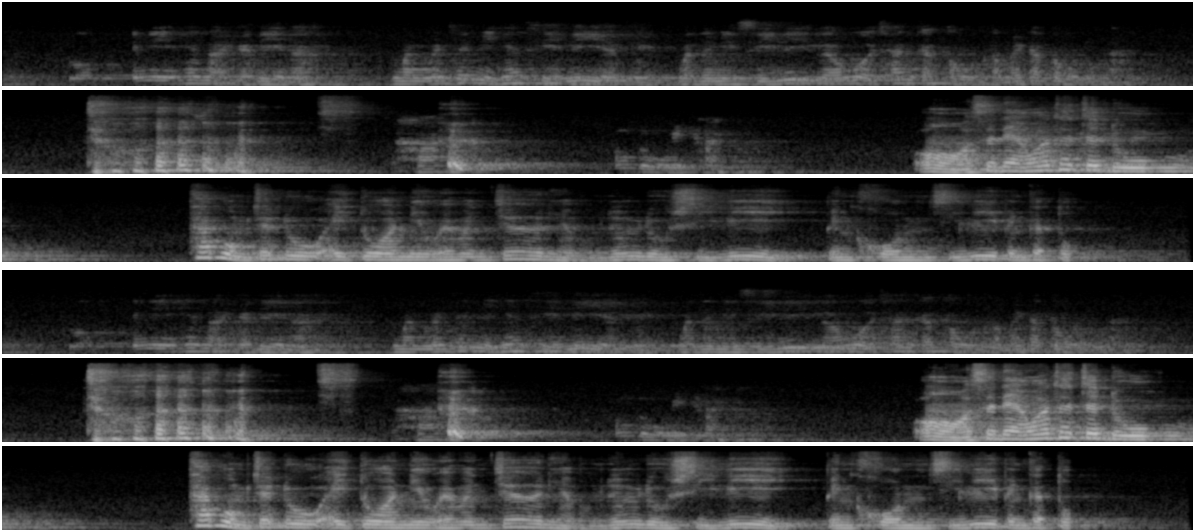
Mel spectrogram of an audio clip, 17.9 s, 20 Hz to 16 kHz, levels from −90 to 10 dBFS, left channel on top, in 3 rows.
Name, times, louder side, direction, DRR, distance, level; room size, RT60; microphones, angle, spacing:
voice 1, 0.3-1.6 2.0-5.7 7.0-7.2 7.9-8.2 9.0-9.6 11.3-12.0, left 1 dB, 65° left, 0 dB, 4.8 m, -42 dB
voice 2, 6.4-7.2 7.6-7.7 8.2-8.4 10.5-11.7 12.9-17.3, right 2 dB, 40° right, 12 dB, 1.0 m, -26 dB
24.0 x 17.5 x 9.0 m, 1.2 s
head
